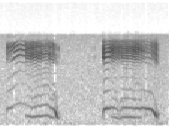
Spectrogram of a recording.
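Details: Imitated wheeze, a whistling breath sound demonstrated in a teaching context on emergency approach to the dyspneic dog.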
